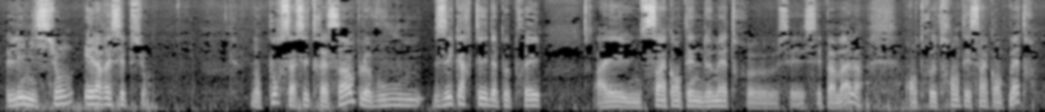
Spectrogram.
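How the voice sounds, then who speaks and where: A man giving an informal spoken tutorial as an instructor, talking haltingly with many hesitations and filler words. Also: mid-range voice, mellow, a little hiss or hum. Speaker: instructor giving outdoor radio advice.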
